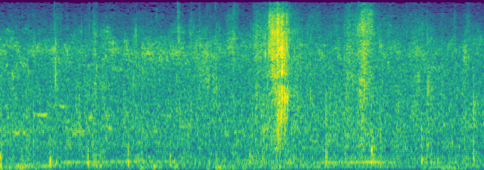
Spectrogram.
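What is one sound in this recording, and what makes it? Footsteps walk along a paved path outdoors.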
